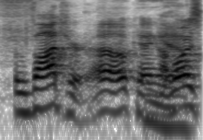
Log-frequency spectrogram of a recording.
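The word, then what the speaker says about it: Vater: what brand are you sticks right now uh Vader uh 3A um fat back wood tip sticks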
